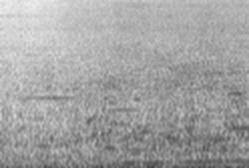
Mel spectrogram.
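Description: Crowd chatter, many voices talking at once, over a steady low rumble.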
